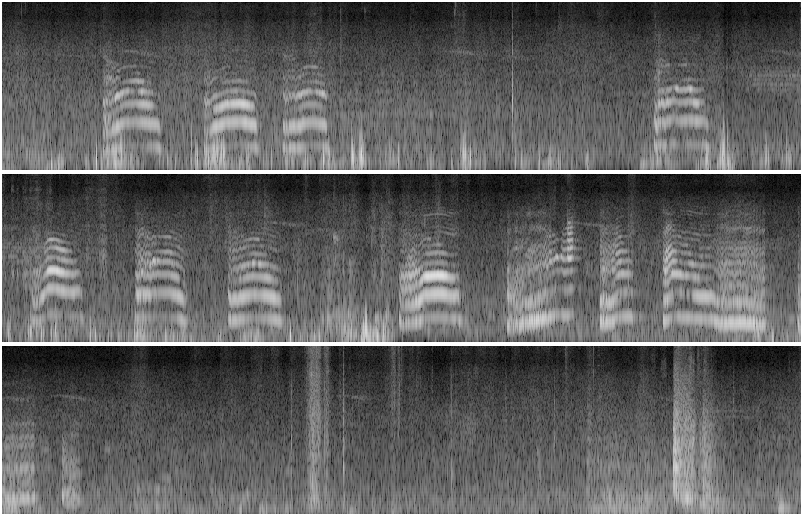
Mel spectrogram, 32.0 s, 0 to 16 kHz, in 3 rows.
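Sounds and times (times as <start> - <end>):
cat meowing: 1.4 - 4.4, 8.7 - 9.5, 11.0 - 11.8, 12.4 - 14.5, 16.0 - 16.8, 17.4 - 22.4.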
